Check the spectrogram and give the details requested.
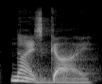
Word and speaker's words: NiceGUI: called nice GUI and I hear the creators pronounce it like nice guy on their website you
